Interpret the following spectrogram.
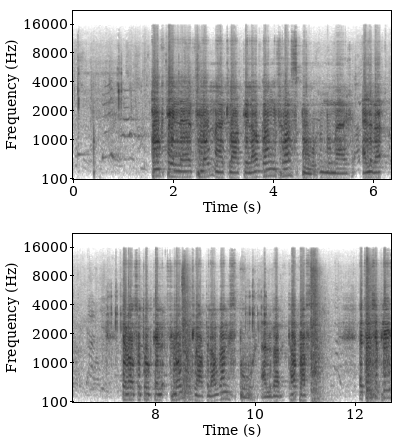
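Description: Railway station public-address announcement over the platform loudspeakers, a voice starting about a second and a half in, pausing briefly near the middle and stopping just before the end, calling the departure of the train to Flåm.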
